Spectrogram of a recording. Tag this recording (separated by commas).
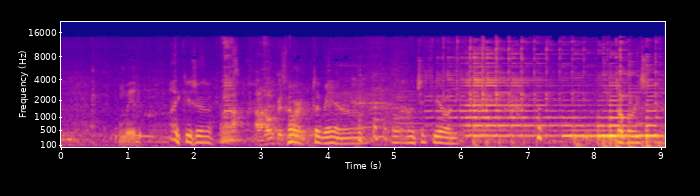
Music, Speech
